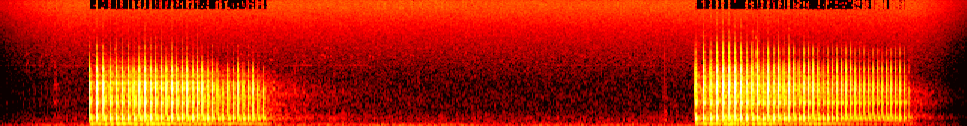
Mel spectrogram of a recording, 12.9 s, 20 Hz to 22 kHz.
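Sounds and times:
pileated woodpecker calls: 0:01.2 - 0:05.6, 0:09.3 - 0:12.4.

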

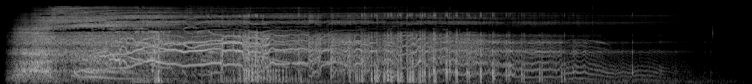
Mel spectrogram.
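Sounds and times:
person wheezing: 0:00.1 - 0:03.7, 0:04.8 - 0:07.0.

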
